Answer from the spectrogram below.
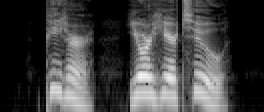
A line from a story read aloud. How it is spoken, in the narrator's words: she cried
